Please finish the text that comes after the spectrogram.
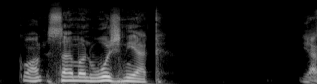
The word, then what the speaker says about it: Wozniak: Simon Wozniak. Yeah, It's not bad. Wozniak is meant to be. Wozniak. Like a V.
